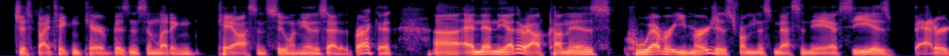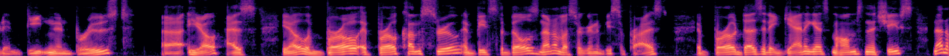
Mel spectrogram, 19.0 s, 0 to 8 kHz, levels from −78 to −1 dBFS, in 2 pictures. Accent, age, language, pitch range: American, 30-49, English, 75-115 Hz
